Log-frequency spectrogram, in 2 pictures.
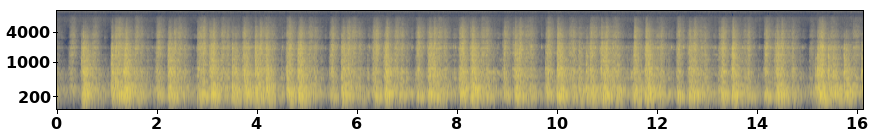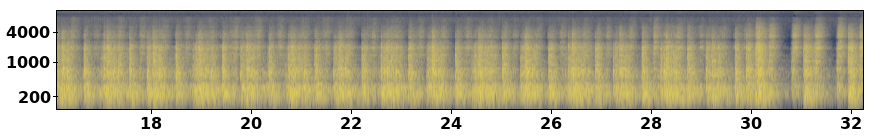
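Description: Marching multi-tenor drums (quints) played in a fast, unbroken run of strokes, with no let-up. Recorded off a television, so the sound is thin, with little bass.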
